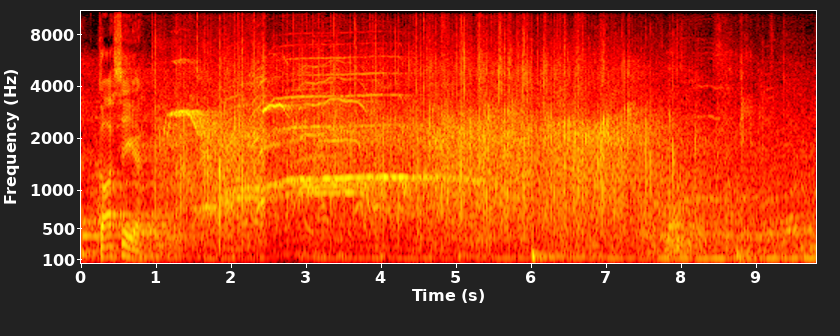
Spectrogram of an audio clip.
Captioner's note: applause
